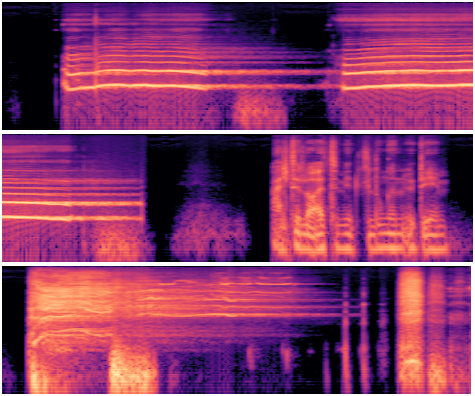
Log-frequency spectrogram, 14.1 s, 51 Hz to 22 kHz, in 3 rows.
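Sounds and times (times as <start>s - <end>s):
voice imitating whale calls with long moaning tones: 0.6s - 6.1s
speech: 7.6s - 9.3s
laughter: 9.7s - 11.3s.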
